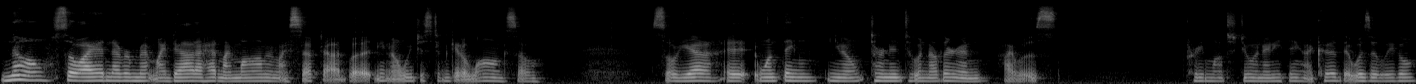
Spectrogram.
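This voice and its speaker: A woman with a very deep, low pitch and a monotone, flat intonation. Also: moderate pace. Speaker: interview guest. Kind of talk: interview answer. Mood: candid, reflective. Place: home room. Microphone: lapel.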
